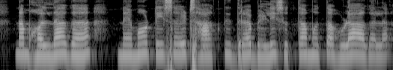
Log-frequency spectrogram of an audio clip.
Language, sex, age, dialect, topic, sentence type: Kannada, female, 18-24, Northeastern, agriculture, statement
